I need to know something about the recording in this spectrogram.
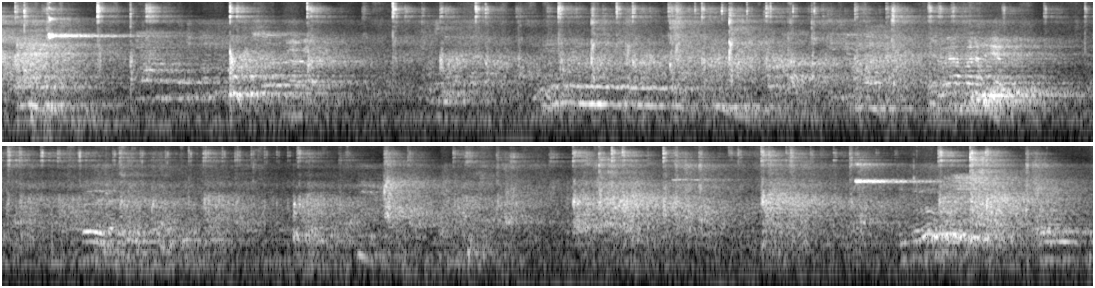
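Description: Men talk casually nearby in an echoing hall.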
